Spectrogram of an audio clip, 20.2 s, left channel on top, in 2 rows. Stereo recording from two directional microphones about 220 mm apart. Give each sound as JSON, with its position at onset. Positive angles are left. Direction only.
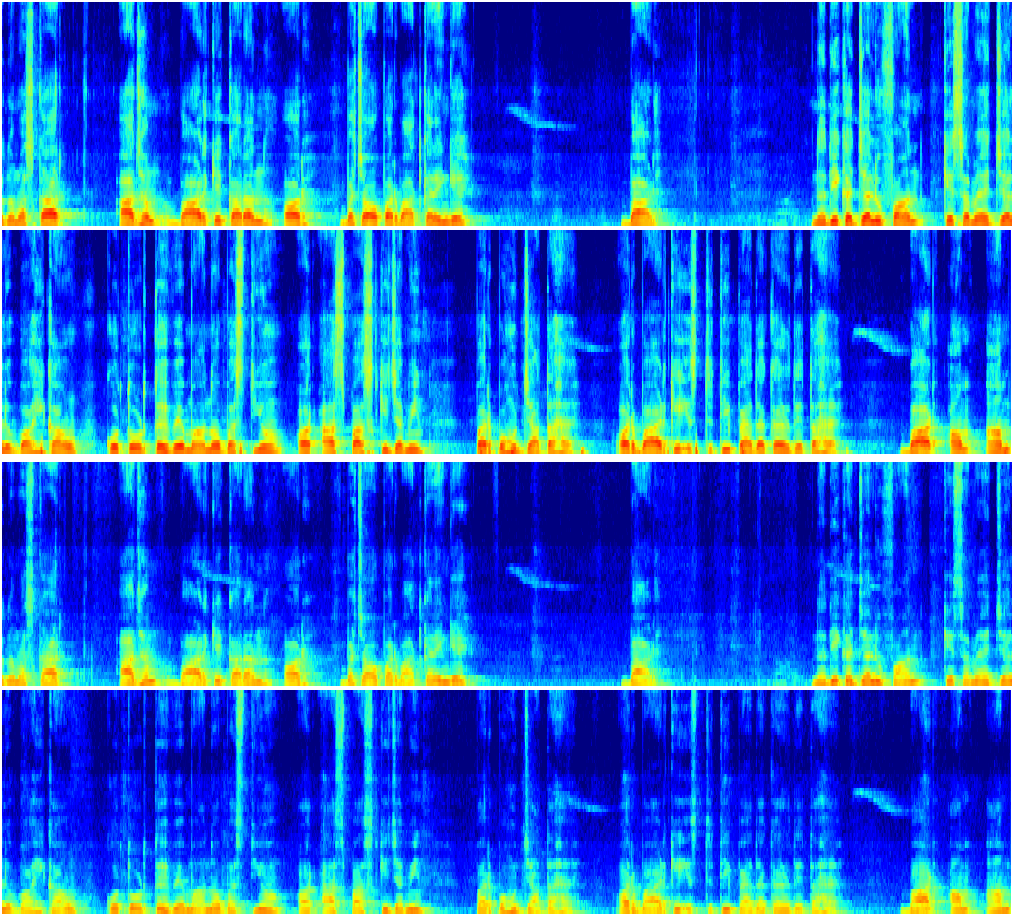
{"t": 0.0, "sound": "speech", "side_deg": 35}
{"t": 6.2, "sound": "speech", "side_deg": 40}
{"t": 8.1, "sound": "a man's voice", "side_deg": 45}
